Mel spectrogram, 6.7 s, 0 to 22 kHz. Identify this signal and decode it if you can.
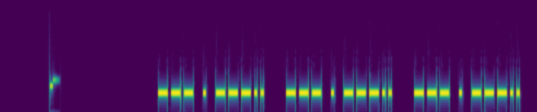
Morse code, heard as a keyed tone, about 30 wpm, 690 Hz. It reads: OE8 OE8 OE8
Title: Callsign Prefixes for Top 25 DXCC - Repeated 3x - 30wpm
